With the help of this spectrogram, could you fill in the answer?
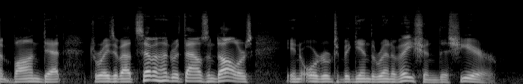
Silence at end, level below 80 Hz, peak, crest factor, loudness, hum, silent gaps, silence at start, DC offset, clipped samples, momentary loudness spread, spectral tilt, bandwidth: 0.3 s; -62 dBFS; -8 dBFS; 16 dB; -24 LUFS; none; none; 0 s; under 0.1%; under 0.1%; 8 LU; -6.5 dB/octave; 13 kHz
